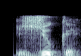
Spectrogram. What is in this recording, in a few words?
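"zoeken", Dutch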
